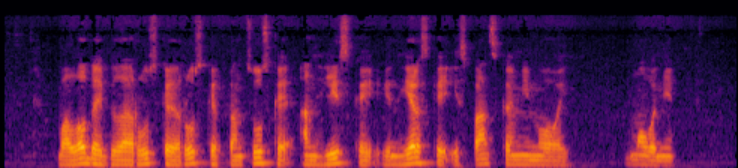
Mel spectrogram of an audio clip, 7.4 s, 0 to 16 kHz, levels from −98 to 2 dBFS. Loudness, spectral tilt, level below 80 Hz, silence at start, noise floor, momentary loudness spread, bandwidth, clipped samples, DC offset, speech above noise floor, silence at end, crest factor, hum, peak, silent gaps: -24 LUFS; -6.5 dB/octave; -46 dBFS; 0.6 s; -64 dBFS; 8 LU; 11.5 kHz; under 0.1%; under 0.1%; 41 dB; 0.65 s; 20 dB; none; -6 dBFS; none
